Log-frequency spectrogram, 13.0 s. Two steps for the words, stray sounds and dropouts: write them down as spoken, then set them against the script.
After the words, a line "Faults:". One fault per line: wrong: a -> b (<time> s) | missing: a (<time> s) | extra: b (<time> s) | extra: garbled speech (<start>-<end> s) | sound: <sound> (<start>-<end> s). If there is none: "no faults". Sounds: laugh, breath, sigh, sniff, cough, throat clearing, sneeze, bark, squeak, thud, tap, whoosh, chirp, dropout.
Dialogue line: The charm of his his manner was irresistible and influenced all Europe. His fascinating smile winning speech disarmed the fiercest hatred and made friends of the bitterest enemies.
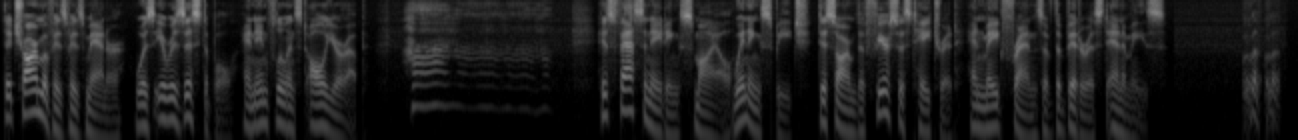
The charm of his his manner was irresistible and influenced all Europe. His fascinating smile winning speech disarmed the fiercest hatred and made friends of the bitterest enemies.
Faults:
sound: laugh (4.0-5.6 s)
sound: laugh (12.4-12.8 s)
